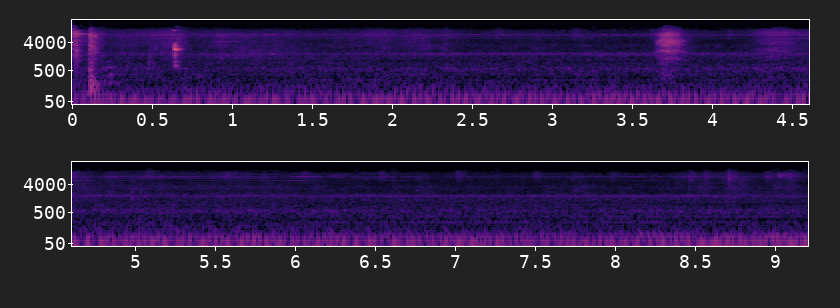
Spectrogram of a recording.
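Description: Scania truck's engine and road rumble heard from inside the cab, a steady low drone. There are a couple of short clicks at the start and a brief hiss about four seconds in.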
